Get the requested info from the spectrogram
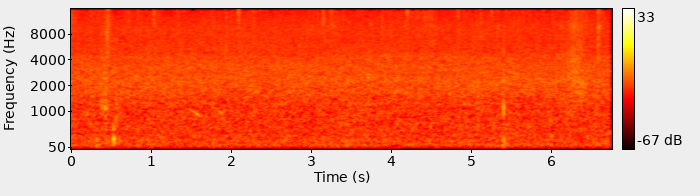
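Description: Steady heavy rain, with a few sharp ticks, one about half a second in and another near the end.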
